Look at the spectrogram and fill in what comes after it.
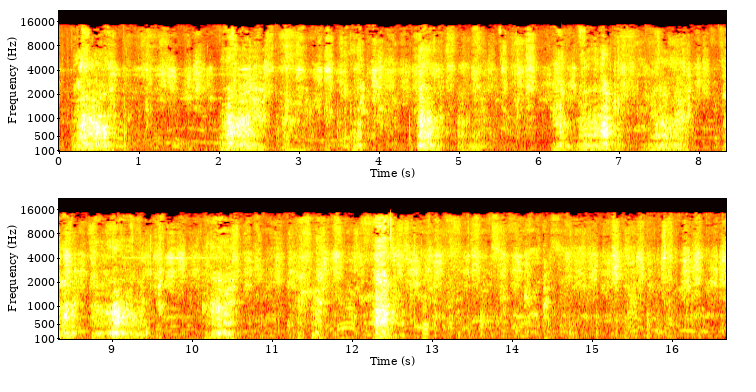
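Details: A French Bulldog puppy in a living room, learning to play with a cousin, gives gruff, snorting growls and yaps in short bursts during rough play.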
